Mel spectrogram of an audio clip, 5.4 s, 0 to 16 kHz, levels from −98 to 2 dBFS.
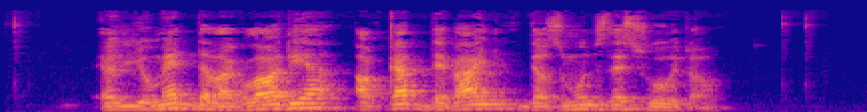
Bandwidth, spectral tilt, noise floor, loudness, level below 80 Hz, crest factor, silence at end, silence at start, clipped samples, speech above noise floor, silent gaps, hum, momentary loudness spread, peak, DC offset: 11.5 kHz; -5 dB/octave; -65 dBFS; -24 LUFS; -58 dBFS; 20 dB; 0.95 s; 0.65 s; under 0.1%; 41 dB; none; none; 11 LU; -4 dBFS; under 0.1%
